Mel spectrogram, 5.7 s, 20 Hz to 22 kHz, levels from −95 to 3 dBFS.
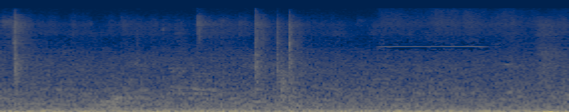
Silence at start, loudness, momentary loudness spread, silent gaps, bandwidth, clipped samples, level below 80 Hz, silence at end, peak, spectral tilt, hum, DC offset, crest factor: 0 s; -43 LUFS; 2 LU; none; 15.5 kHz; under 0.1%; -40 dBFS; 0 s; -18 dBFS; -5 dB/octave; none; under 0.1%; 16 dB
